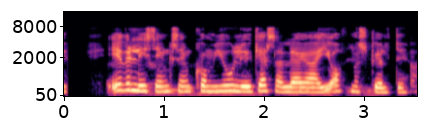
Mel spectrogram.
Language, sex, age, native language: Icelandic, female, 15, Icelandic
